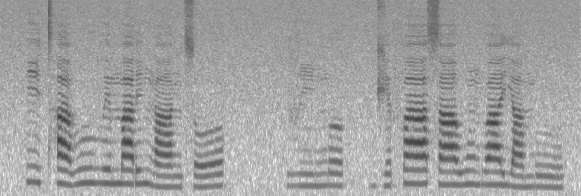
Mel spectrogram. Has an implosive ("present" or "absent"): absent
